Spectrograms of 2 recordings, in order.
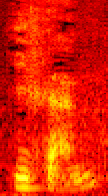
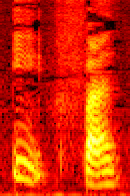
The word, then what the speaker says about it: Yifan: Ethan. Wrong. Yeah. Uh, okay. Better. But the correct one is ean.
